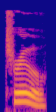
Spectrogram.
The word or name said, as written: trew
